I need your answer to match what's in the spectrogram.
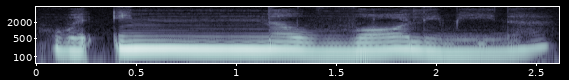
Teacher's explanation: ضا کے لیے ہماری زبان اوپر والے دانتوں کو ٹچ کرے گی، پیچھے سے زبان اٹھائیں گے اور منہ بھر کر پڑھیں گے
